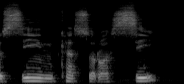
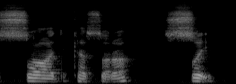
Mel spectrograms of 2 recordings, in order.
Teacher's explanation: make it full mouth and heavy, so it's different to the si. So si is light, si is heavy.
